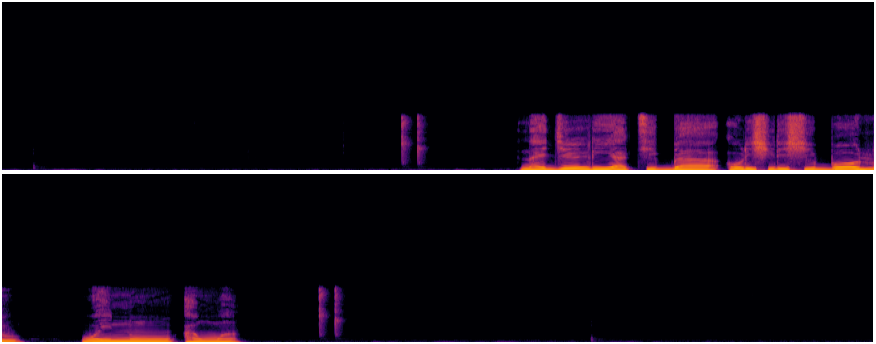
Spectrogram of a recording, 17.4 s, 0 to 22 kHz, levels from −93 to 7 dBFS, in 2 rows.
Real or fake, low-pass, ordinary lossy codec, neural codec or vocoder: real; 7.2 kHz; none; none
